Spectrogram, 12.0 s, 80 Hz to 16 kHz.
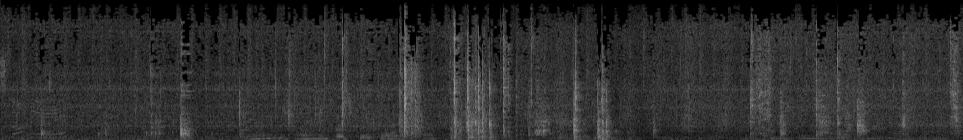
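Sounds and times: food sizzling: 0.0s - 12.0s
metal tongs scraping a frying pan: 4.9s - 7.8s, 9.3s - 12.0s.

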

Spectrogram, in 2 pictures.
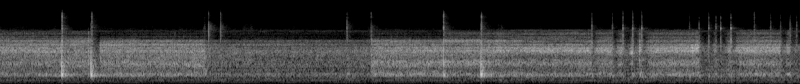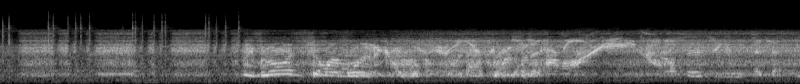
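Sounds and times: radio static hiss: 0.0s - 16.0s
sharp clicks: 0.6s - 1.0s, 2.0s - 2.6s, 3.4s - 5.1s, 5.9s - 10.6s
rotary selector clicking: 2.1s - 2.4s, 3.5s - 3.8s, 5.9s - 10.5s.

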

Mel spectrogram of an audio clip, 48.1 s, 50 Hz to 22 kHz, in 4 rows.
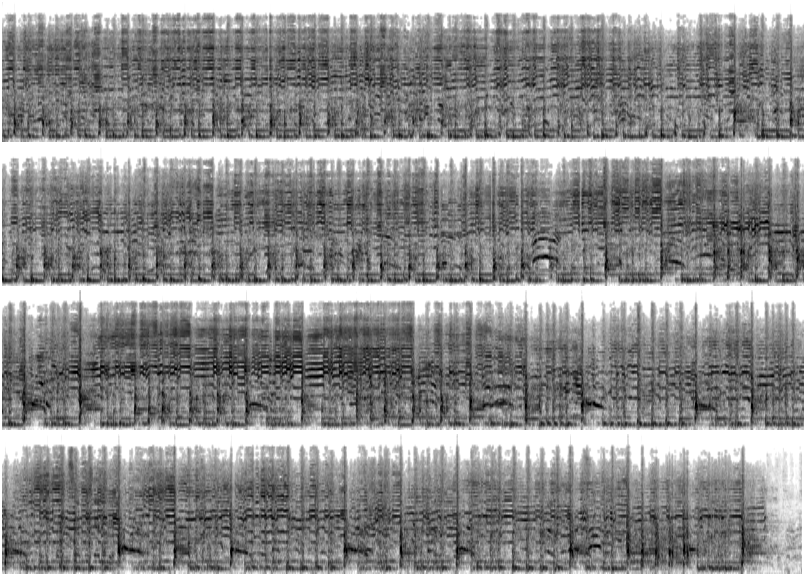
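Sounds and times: frame drums beating: 0.0s - 47.8s
shawm playing looping melody: 0.0s - 48.0s.

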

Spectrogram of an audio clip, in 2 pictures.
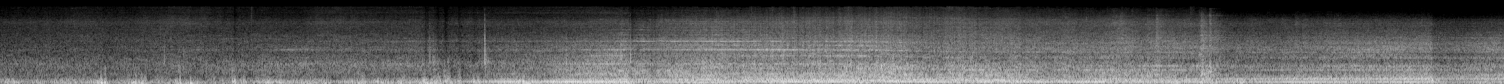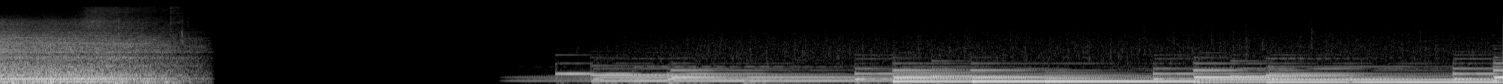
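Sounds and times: diesel engine of passing rail machine: 0.0s - 17.2s
faint high whine: 1.8s - 17.1s.

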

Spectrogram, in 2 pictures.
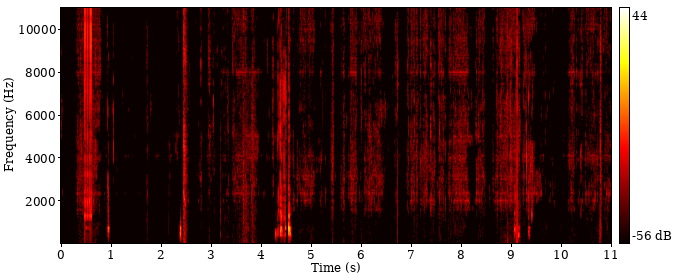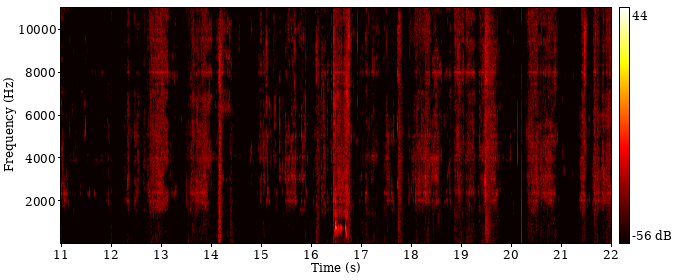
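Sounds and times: scattered clicks: 0.4s - 1.1s, 4.3s - 4.6s, 9.1s - 9.4s, 16.5s - 16.8s.

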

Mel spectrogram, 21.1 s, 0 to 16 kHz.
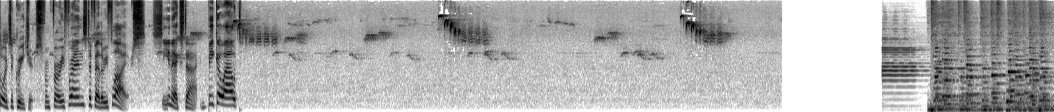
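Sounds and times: small birds chirping: 0.0s - 15.6s
faint outdoor hiss: 0.0s - 15.7s.

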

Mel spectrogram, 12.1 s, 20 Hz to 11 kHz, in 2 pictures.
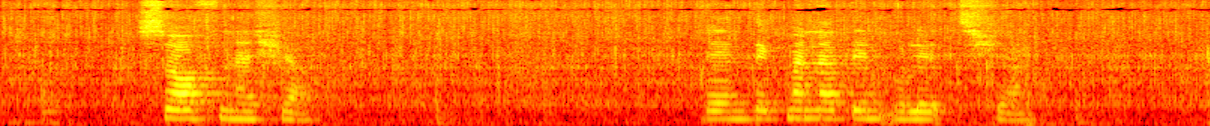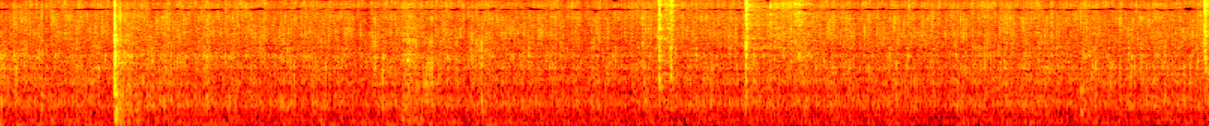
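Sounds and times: stew simmering with faint sizzle: 0.0s - 12.0s
metal spoon clinks: 9.3s - 10.1s.

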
